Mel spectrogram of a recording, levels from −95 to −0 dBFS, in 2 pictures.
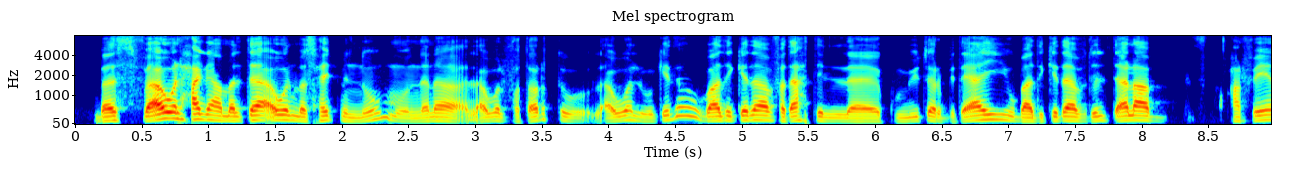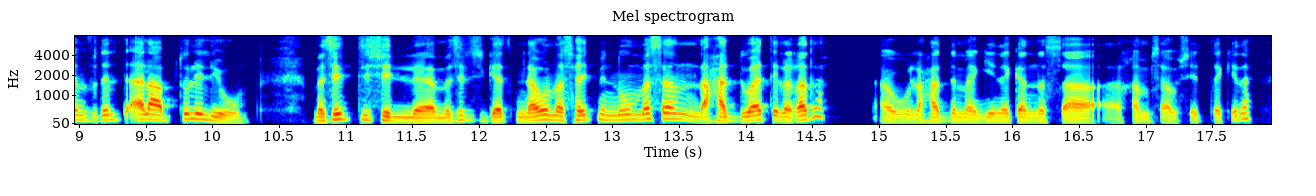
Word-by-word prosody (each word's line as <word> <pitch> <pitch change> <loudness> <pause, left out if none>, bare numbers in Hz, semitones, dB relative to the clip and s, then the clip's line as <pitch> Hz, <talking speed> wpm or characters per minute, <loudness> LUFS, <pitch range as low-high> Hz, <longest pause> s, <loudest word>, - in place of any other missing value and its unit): بس 135 +1 +2
فأول 210 -2 +8
حاجة 175 -2 +4
عملتها 140 +2 +3
أول 165 +1 +4
ما 130 -3 -1
صحيت 145 +4 -4
من 125 - -5
النوم، 145 - -6
وإن 110 0 -7
أنا 125 +1 -1
الأول - - -4
فطرت، - - -6
والأول 155 -4 -5
وكده، 120 - -6
وبعد 145 - +1
كده 155 +2 +3
فتحت 140 -2 -1
الcomputer 110 +1 -3
بتاعي، 165 +2 0
وبعد 115 -4 +1
كده 135 +2 +2
فضلت 130 +4 -5
ألعب 145 -5 +4 0.2
ف - - -33 0.2
حرفيًا 145 +6 -2
فضلت 160 +5 -5
ألعب 170 -2 +5
طول 185 +1 +1
اليوم، 120 - -1 0.5
ما 125 - +2
سِبتش 170 -5 0
ال 120 -3 +2
ما 115 +1 -3
سِبتش 155 +2 -10
الجهاز 125 0 +2
من 125 - -5
أول 160 +5 +5
ما 145 - +3
صحيت 155 +4 -2
من 165 - -3
النوم 165 +2 -2
مثلًا 185 -6 +1
لحد 130 +1 0
وقت 155 +2 +3
الغدا، 150 - +2 0.5
أو 115 -1 -5
لحد 120 +2 -4
ما 120 -2 -4
جينا 125 +3 -4
كَلنا 125 -1 -3
الساعة 115 -1 -4
17:00 115 +2 -9
أو - - -6
18:00 120 - -10
كده 195 - -7
135 Hz, 185 wpm, -22 LUFS, 120-160 Hz, 0.5 s, فأول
